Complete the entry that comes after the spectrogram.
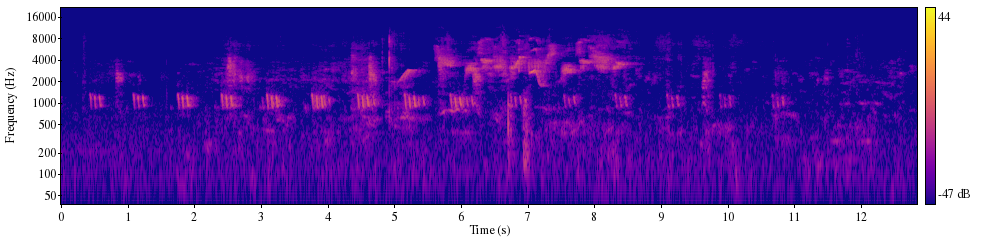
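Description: Birds calling: one repeats a short, buzzy mid-pitched note about twice a second, fading near the end, while others give higher, busier chirps in the middle.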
